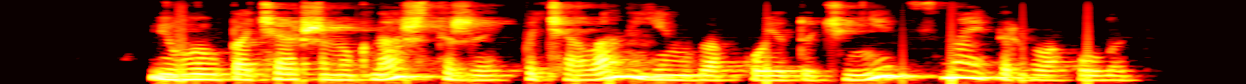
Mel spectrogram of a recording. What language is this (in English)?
Mari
